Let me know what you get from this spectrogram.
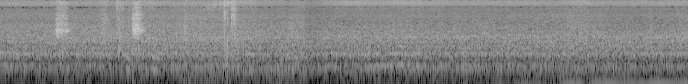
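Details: A late-season honey bee swarm at the Tamarind Tree Hotel during capture into a nuc box: a thick continuous buzz of many bees, with a few sharp knocks and a low rumble toward the end.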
